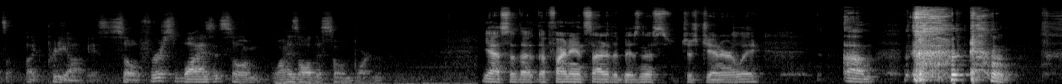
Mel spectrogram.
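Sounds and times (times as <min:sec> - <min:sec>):
speech: 0:00.0 - 0:04.0, 0:04.8 - 0:07.8, 0:08.4 - 0:10.2
person coughing with harsh raspy bursts: 0:09.1 - 0:10.1.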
